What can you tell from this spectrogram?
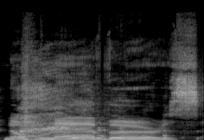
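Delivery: slow, drawn-out levers. Acted. Repeating levers slowly for the confused Beth. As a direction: stretch every sound of levers. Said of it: "And slower".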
